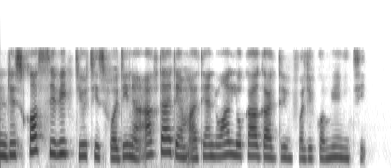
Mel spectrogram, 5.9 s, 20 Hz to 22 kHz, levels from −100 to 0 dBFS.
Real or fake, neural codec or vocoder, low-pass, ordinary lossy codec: fake; autoencoder, 48 kHz, 32 numbers a frame, DAC-VAE, trained on Japanese speech; 7.2 kHz; none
